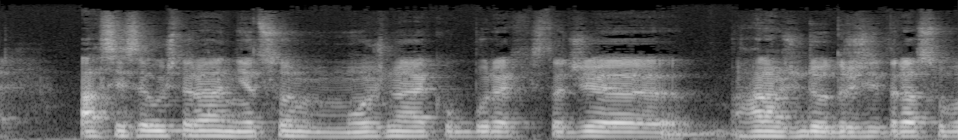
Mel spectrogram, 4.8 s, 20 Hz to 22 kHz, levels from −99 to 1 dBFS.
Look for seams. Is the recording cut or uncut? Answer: uncut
